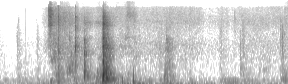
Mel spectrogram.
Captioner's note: metal clanking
